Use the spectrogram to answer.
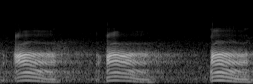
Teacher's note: Ain dari tenggorokan tengah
